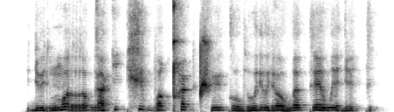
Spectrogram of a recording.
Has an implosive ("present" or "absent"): present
